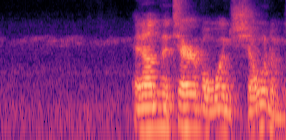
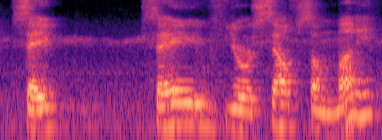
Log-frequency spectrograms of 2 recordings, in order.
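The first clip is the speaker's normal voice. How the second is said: slow, sarcastic stretched-out advice; slow mocking drawl; much slower than usual. Real, not acted. Fisherman mocking store buyers, slow and sarcastic. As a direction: stretch money out slow with a rise.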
